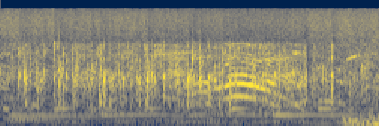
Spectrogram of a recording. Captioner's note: cheering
